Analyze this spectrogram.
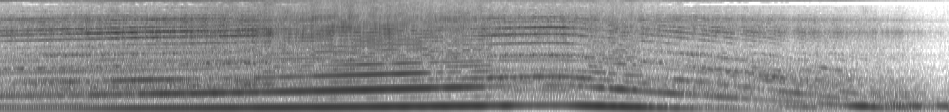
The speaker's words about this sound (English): That is the sound of an electric motorcycle made by Tarform. It's sleek, matte black, the kind of ride Batman would look right at home on.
